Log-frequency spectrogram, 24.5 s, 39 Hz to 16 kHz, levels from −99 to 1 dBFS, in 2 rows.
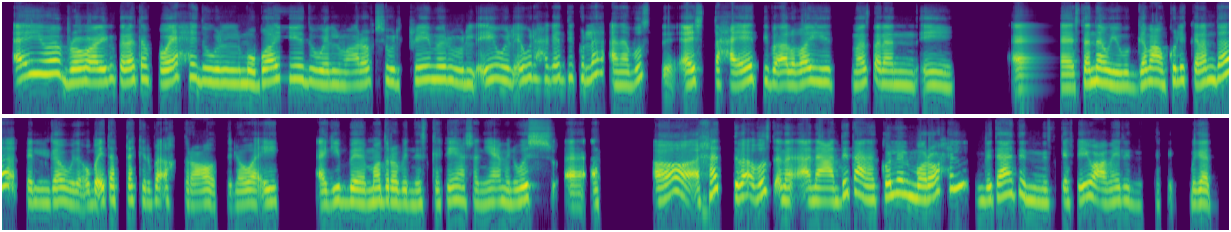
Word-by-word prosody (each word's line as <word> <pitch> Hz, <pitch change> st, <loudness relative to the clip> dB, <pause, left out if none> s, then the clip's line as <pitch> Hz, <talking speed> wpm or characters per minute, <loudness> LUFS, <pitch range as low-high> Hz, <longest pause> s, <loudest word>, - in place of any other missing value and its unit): أيوه، 340 Hz, +6 st, +4 dB
برافو 220 Hz, 0 st, +3 dB
عليك، 220 Hz, +4 st, +3 dB
3 235 Hz, +4 st, +2 dB
في 210 Hz, -4 st, -9 dB
1 245 Hz, +4 st, +1 dB
والمُبيِّض 220 Hz, +4 st, +1 dB
وال 200 Hz, -2 st, -1 dB
ما 185 Hz, -, -7 dB
أعرفش 205 Hz, +5 st, -4 dB
والكريمر 245 Hz, +4 st, -1 dB
والإيه 215 Hz, +3 st, -2 dB
والإيه 235 Hz, -3 st, -1 dB
والحاجات 260 Hz, 0 st, -4 dB
دي 280 Hz, +2 st, -8 dB
كُلّها، 275 Hz, +6 st, -3 dB
أنا 190 Hz, 0 st, 0 dB
بُص، 240 Hz, -, -4 dB, 0.3 s
عِشْت 215 Hz, +1 st, +1 dB
حياتي 225 Hz, +6 st, +1 dB
بقى 195 Hz, -3 st, +3 dB
لغاية 220 Hz, +3 st, +1 dB, 0.2 s
مثلًا 195 Hz, -2 st, -2 dB
إيه، 185 Hz, -2 st, -4 dB, 1.1 s
آآ 165 Hz, 0 st, +2 dB
ثانوي 205 Hz, +2 st, +3 dB
والجامعة 195 Hz, +6 st, +1 dB
وكل 230 Hz, +4 st, -1 dB
الكلام 230 Hz, +1 st, 0 dB
ده 355 Hz, +10 st, +4 dB
في -, -, -3 dB
الجَو 175 Hz, 0 st, -2 dB
ده 150 Hz, -2 st, -5 dB
وبقيت 170 Hz, +6 st, +1 dB
أبتكر 200 Hz, -2 st, -3 dB
بقى -, -, -1 dB
اختراعات 160 Hz, -1 st, -2 dB
اللي 155 Hz, +2 st, -9 dB
هو 170 Hz, -, +1 dB
إيه، 175 Hz, +3 st, -1 dB, 0.4 s
أجيب 180 Hz, +3 st, -1 dB
مضرب 180 Hz, 0 st, +1 dB
النسكافيه 170 Hz, +4 st, -5 dB
عشان 170 Hz, -4 st, -8 dB
يعمل 180 Hz, -1 st, -4 dB
وِش 215 Hz, -, +1 dB
آآ -, -, +2 dB
أ 400 Hz, -, +2 dB, 0.6 s
آه، -, -, +5 dB
أخدت 350 Hz, -, +2 dB
بقى 225 Hz, -1 st, +4 dB
بُص، 265 Hz, +8 st, +2 dB
أنا 195 Hz, -, +1 dB
أنا 190 Hz, 0 st, +2 dB
عدّيت 185 Hz, +11 st, +1 dB
على 220 Hz, -8 st, +4 dB
كل 240 Hz, +6 st, +1 dB
المراحل 275 Hz, -, +3 dB
بتاعة 230 Hz, +8 st, +2 dB
النسكافيه 185 Hz, 0 st, -2 dB
وعمايل 185 Hz, 0 st, +1 dB
النسكافيه 155 Hz, -3 st, -13 dB, 0.2 s
بجد. 165 Hz, -1 st, -1 dB
205 Hz, 155 wpm, -14 LUFS, 185-240 Hz, 1.1 s, آه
